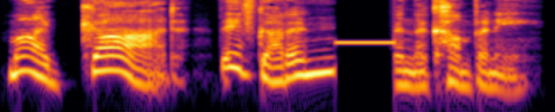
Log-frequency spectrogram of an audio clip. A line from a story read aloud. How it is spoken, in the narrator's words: an old white man exclaimed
